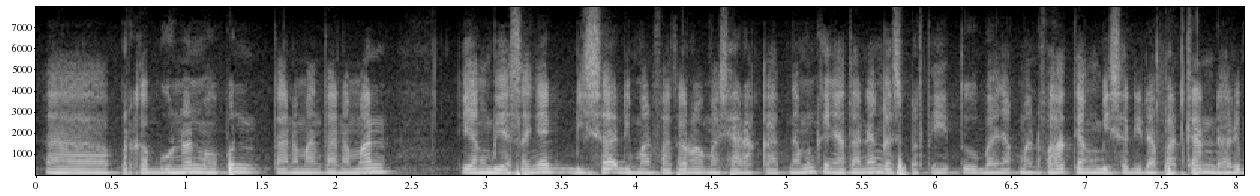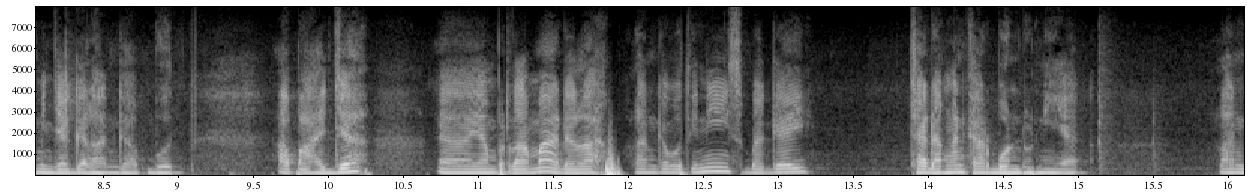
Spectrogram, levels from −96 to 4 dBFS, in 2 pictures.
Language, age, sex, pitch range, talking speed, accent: Indonesian, 20-39, male, 140-155 Hz, 140 wpm, native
